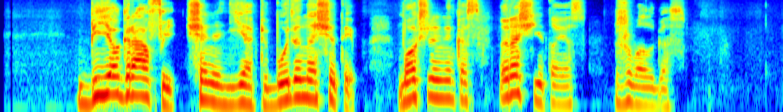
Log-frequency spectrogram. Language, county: Lithuanian, Vilnius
